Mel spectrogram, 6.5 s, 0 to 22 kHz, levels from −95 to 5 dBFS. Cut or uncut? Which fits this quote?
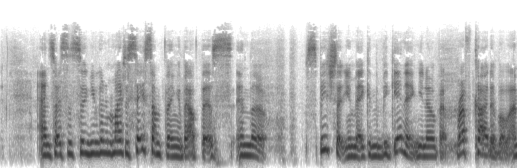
cut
